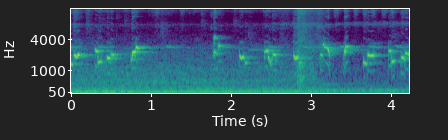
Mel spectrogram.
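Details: Sooty-headed bulbul lure song used to provoke other bulbuls into reacting; short clear whistled notes around mid-high pitch, each dropping or slurring, given in irregular bursts with gaps, plus one brief noisy burst near the end.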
